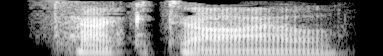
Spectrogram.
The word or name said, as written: tactile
